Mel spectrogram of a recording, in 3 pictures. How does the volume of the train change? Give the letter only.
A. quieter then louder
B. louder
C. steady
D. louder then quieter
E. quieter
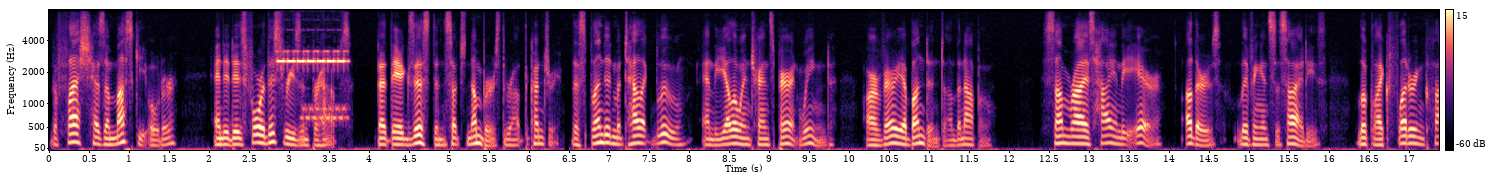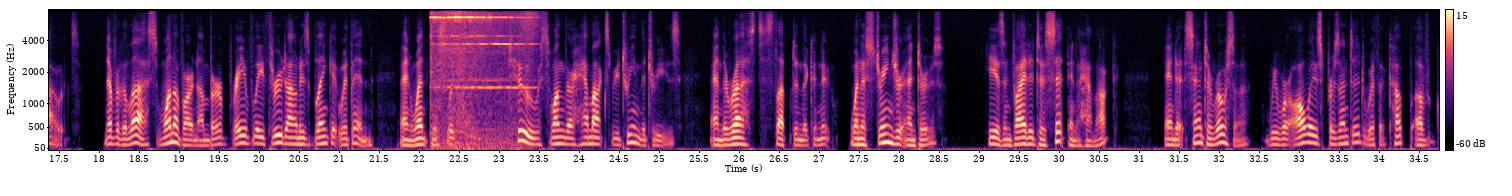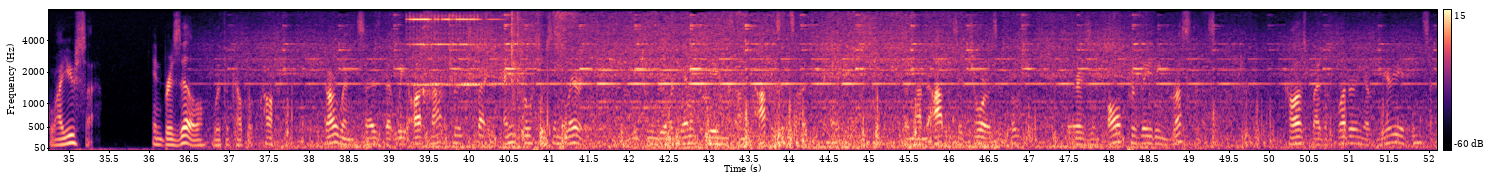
D.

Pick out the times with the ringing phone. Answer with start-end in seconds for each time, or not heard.
2.8-3.8, 22.1-23.5, 39.2-40.8.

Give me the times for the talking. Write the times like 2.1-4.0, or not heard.
0.0-11.8, 12.4-52.0.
